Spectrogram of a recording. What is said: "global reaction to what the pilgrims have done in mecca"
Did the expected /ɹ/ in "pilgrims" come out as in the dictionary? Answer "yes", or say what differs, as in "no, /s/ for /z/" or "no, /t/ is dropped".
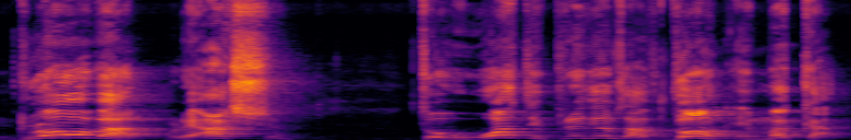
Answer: no, /ɹ/ is dropped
